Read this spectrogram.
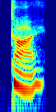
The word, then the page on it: kai: Indian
